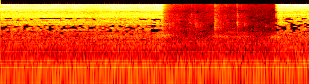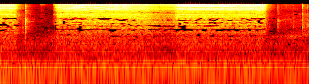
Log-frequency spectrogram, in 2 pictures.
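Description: Aerosol spray paint can hissing as paint is sprayed onto water in a tub, in three bursts: a long spray cutting off about a second and a half in, a short burst near the middle, and another spray of about two seconds lasting almost to the end.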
